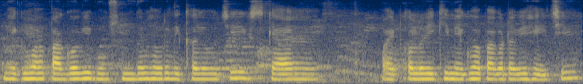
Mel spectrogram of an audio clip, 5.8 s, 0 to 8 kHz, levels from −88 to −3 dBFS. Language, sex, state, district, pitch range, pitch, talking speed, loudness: Odia, female, Odisha, Sambalpur, 190-200 Hz, 195 Hz, 185 wpm, -16 LUFS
